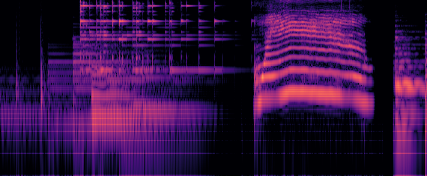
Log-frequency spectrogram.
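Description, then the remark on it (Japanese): A cat at the Meitantei Konyun cat café meows loudly, one long drawn-out cry followed by the start of another, right after a bright chiming bell rings out for a couple of seconds. “とっても可愛い猫たちとこだわりの入れたてコーヒーがあなたをおもてなし。”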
